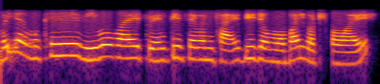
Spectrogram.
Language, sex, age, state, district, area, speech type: Sindhi, female, 30-45, Gujarat, Kutch, rural, conversation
